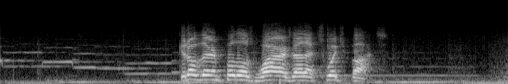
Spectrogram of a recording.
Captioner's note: speaking German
